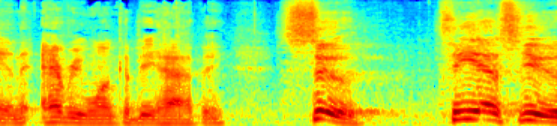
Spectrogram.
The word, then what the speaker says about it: Tsu: everyone could be happy Sue CSU it's pronounced Sue though that's a that's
